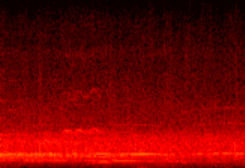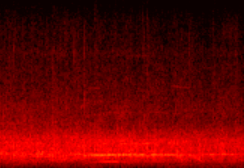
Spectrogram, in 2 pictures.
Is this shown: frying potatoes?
no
